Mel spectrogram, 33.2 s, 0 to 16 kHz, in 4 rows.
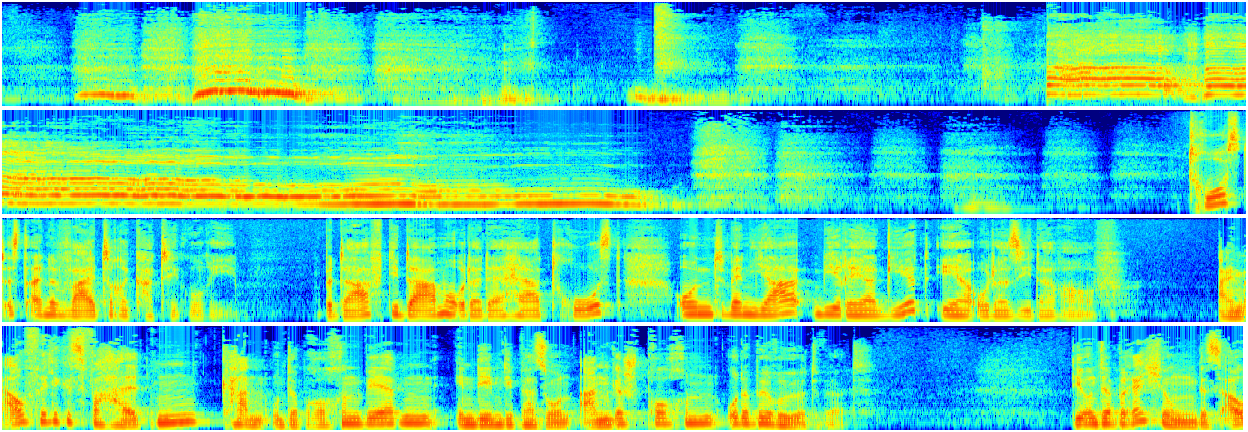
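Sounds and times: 
breathy sounds: 0.0s - 8.7s, 11.4s - 16.1s
person groaning involuntarily: 0.5s - 2.4s, 3.2s - 5.1s, 7.0s - 12.9s
speech: 16.3s - 24.1s, 24.7s - 30.8s, 32.0s - 33.1s.

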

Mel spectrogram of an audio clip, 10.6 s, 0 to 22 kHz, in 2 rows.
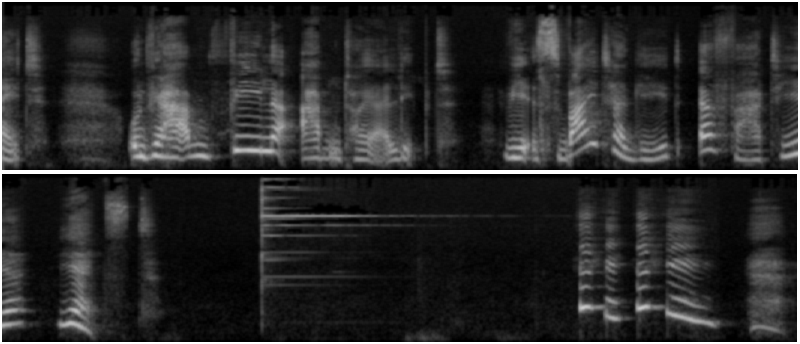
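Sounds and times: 
speech: 0.0s - 6.4s, 9.3s - 10.5s
single bright metallic doorbell ring: 7.0s - 8.4s.

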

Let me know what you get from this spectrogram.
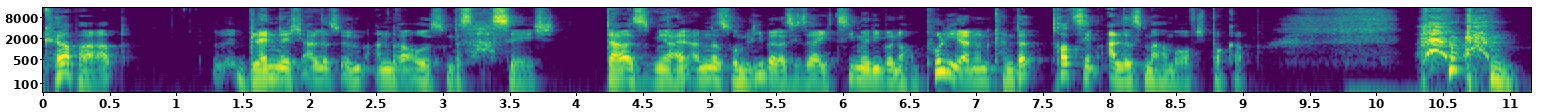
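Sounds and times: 
speech: 0.0s - 0.7s, 1.3s - 9.5s, 10.3s - 11.1s
sharp breath in: 9.2s - 10.3s
person coughing harshly: 10.3s - 11.1s.

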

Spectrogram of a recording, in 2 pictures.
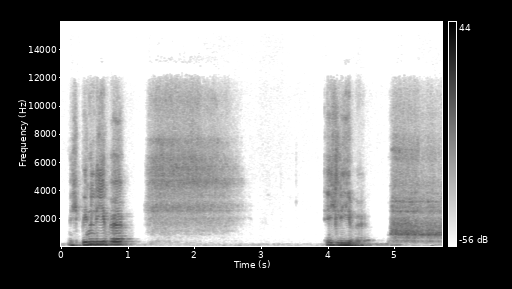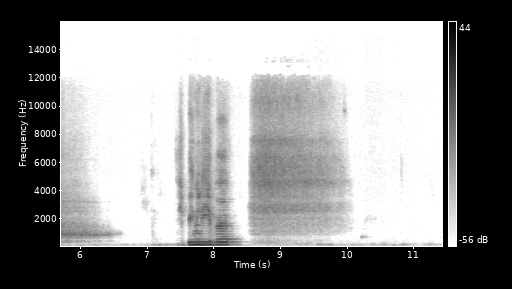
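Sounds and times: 
speech: 0.3s - 1.4s, 4.0s - 4.7s, 7.6s - 8.7s
slow soft exhale during breathing meditation: 1.3s - 2.8s, 4.9s - 6.6s, 8.6s - 10.2s.

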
